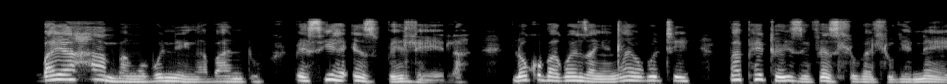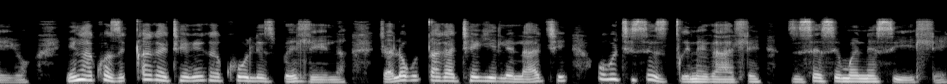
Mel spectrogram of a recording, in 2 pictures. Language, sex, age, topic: North Ndebele, female, 25-35, health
